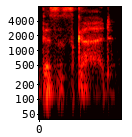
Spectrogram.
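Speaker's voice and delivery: breathy whisper, voice off; whispered awe. Real, not acted. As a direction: hush it like a secret delight. Excited whisper over good editing.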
